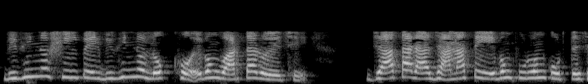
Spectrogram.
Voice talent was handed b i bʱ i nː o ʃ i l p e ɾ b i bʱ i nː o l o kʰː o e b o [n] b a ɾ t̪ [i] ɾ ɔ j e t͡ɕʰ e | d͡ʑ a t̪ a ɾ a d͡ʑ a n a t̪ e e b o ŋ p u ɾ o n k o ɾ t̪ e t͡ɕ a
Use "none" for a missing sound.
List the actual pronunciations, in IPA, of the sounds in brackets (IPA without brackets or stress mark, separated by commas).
ŋ, a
